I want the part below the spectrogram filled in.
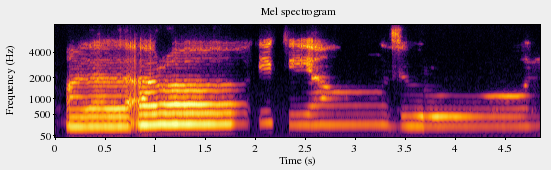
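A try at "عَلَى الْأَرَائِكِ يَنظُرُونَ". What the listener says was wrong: Rohnya panjangin. Alal araiki yanzurun. Alal. Kurang panjang benernya. Alal araiki yanzurun. Bukan zuru, zu. Ujung lidahnya dikit digigit, kemudian tebalkan. Zuru. Jangan kurang matnya, panjang.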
